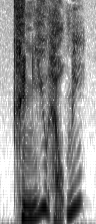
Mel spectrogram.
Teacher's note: The A in can becomes uh and the O in you vanishes. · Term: vowel reduction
